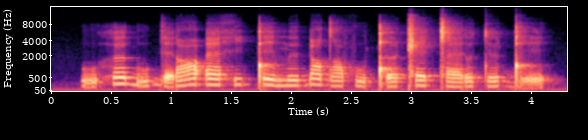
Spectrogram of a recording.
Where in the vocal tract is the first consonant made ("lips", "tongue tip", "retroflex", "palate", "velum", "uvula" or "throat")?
throat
